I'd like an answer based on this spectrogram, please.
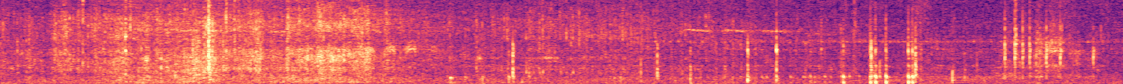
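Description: Soft rustling with scattered small crackles of dry fallen leaves and twigs, as someone moves through undergrowth and leaf litter.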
